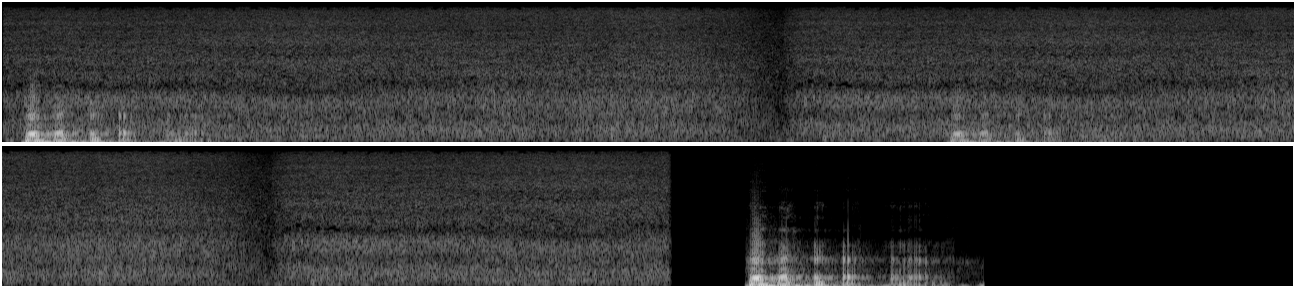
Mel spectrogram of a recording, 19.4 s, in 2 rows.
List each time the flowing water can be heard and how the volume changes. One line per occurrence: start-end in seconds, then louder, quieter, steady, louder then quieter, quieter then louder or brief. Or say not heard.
0.0-14.8 steady.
